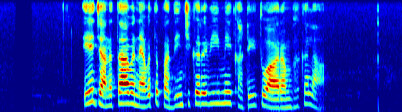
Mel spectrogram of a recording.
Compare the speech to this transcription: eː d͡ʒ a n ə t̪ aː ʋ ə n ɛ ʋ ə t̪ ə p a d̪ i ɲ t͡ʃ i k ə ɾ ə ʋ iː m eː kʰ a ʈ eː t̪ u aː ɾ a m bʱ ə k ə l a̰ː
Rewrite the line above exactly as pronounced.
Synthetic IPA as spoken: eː d͡ʒ a n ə t̪ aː ʋ ə n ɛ ʋ ə t̪ ə p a d̪ i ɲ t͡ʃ i k ə ɾ ə ʋ iː m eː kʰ a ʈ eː t̪ u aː ɾ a m bʱ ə k ə l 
